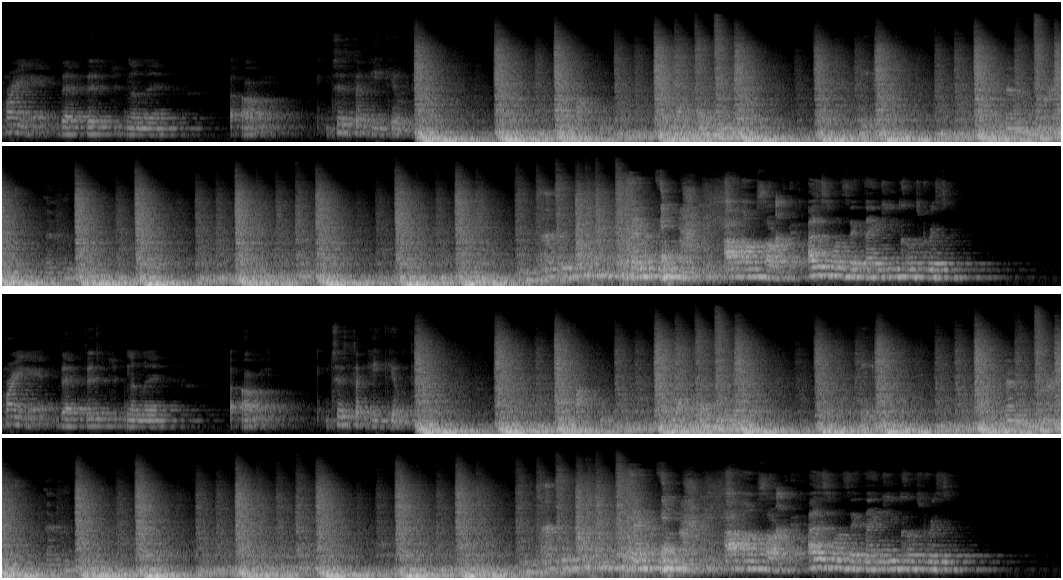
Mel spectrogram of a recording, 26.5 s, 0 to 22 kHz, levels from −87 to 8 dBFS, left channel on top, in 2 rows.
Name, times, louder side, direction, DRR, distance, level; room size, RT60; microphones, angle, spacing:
voice 1, 0.0-2.0 3.0-3.4 4.1-5.4 6.1-6.3 6.9-7.7 8.3-9.6 10.7-11.4, right 1 dB, 65° right, 0 dB, 0.6 m, -42 dB
sound 1, 5.2-21.6, equal, 20° left, 1.4 m, -28 dB
voice 2, 8.7-9.1 12.5-14.7 19.9-20.4 21.7-21.9, equal, 10° right, -4 dB, 0.6 m, -37 dB
voice 3, 21.0-25.0, equal, 75° left, -4 dB, 1.0 m, -29 dB
3.9 x 3.4 x 2.8 m, 1.3 s
head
